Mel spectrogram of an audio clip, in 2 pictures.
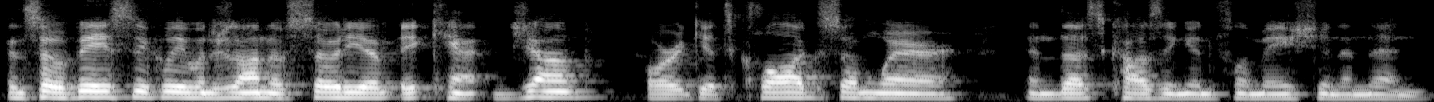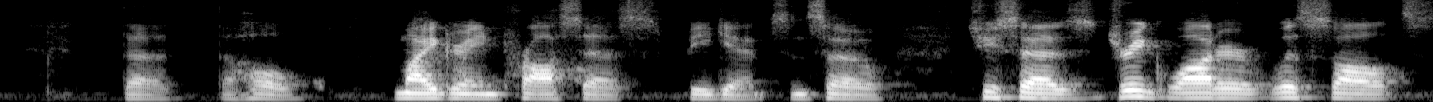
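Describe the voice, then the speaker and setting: A man's voice: mid-range voice, steady tone, unhurried, warm tone. A man co-hosting a casual livestream podcast, talking in a rambling way with many fillers and restarts. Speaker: podcast co-host.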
